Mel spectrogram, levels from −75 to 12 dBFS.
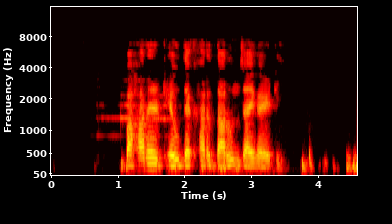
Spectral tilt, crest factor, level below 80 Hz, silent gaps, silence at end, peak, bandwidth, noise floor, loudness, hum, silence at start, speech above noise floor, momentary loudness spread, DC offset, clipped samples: -5 dB/octave; 18 dB; -62 dBFS; none; 0 s; -2 dBFS; 7.8 kHz; -83 dBFS; -18 LUFS; none; 1.05 s; 66 dB; 18 LU; under 0.1%; under 0.1%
